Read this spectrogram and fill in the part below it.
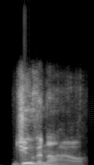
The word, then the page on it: juvenile: British English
